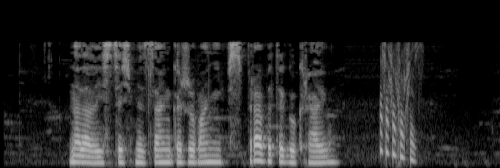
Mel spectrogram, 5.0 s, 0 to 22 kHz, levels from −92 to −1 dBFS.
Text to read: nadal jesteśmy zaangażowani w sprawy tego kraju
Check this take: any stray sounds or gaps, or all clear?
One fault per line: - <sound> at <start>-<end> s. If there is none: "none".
- chirp at 3.8-4.3 s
